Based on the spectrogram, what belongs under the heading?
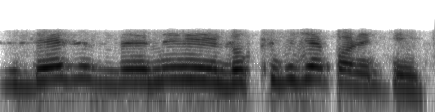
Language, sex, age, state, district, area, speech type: Bengali, female, 45-60, West Bengal, Alipurduar, rural, conversation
